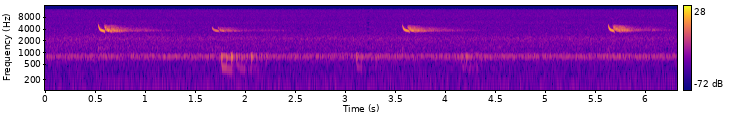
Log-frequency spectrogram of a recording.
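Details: Search-phase sonar of Kuhl's pipistrelle, time-expanded ten times, night of 6 July 2022 at 03:59: four sharp downward-sweeping chirps, each fading into a brief tail, one to two seconds apart, with faint lower clicks and a steady background tone.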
